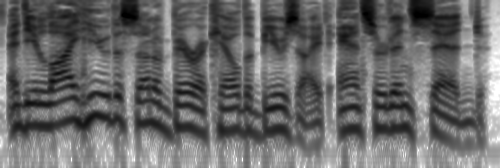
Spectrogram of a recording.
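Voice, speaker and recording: Male narrator, dramatized scripture, solemn and formal, crisp forceful tone, very dry sound. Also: mid-range voice, big pitch swings, moderate pace, no room sound.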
